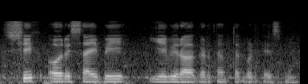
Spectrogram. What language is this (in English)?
Urdu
